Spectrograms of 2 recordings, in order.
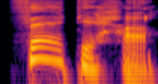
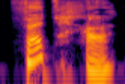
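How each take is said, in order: First: The first vowel is lengthened. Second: The first vowel is short. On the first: The speaker calls it right. "with extending the fatha" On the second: The speaker calls it wrong. "It's not fatha"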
